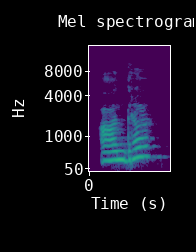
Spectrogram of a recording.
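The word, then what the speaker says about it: Andhra: आंध्र Pradesh N डी एच आर ए आंध्रा पढ़ सकते हो अगर प्रोनाउंस करने के लिए आंध्रा प्रदेश। ठीक है? प्रदेश हिंदी में आंध्र बोलते हैं। इंग्लिश में आप इसे सिर्फ प्रोनाउंस करिए। आंध्रा। तो इससे स्पेलिंग आपका हो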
